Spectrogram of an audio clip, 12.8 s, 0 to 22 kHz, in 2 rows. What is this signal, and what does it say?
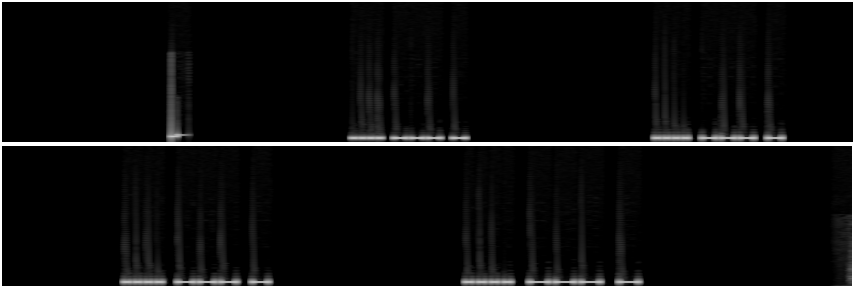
Morse code, heard as a keyed tone, about 34 wpm, 700 Hz. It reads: HOT HOT HOT HOT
